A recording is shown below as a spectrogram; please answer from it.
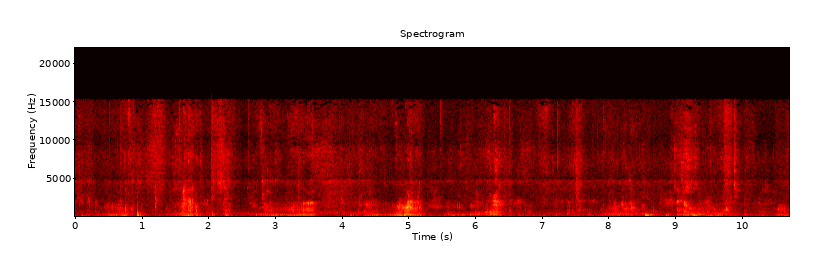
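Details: A male Boston Terrier and his 3-month-old and 5.5-week-old puppies growl and grumble in short, rough bursts during rowdy play.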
